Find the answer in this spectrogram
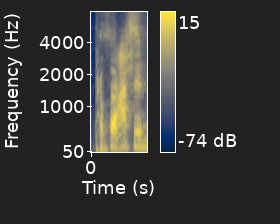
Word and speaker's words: proboscis: I'm going to proboscis.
